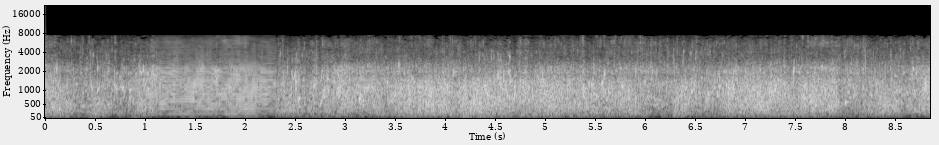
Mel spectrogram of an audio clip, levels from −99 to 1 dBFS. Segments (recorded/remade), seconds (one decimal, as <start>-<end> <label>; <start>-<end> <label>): 0.0-1.1 recorded; 1.1-2.3 remade; 2.3-8.9 recorded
